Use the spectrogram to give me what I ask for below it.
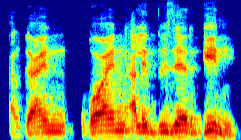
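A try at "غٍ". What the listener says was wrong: আলিফ কোথায়?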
